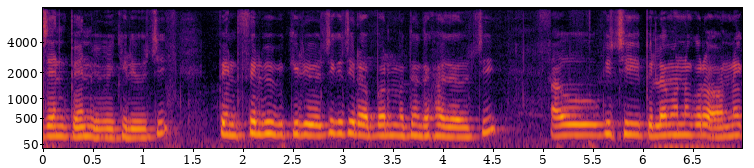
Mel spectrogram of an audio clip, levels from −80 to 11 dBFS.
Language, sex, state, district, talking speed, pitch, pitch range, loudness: Odia, male, Odisha, Nuapada, 155 wpm, 185 Hz, 170-200 Hz, -15 LUFS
